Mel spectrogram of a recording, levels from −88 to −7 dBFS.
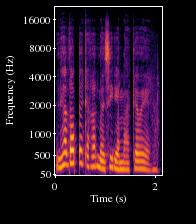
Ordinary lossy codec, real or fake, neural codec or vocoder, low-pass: none; fake; codec, 44.1 kHz, 1.7 kbps, Pupu-Codec; none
